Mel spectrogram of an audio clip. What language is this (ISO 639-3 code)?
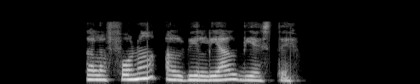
cat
